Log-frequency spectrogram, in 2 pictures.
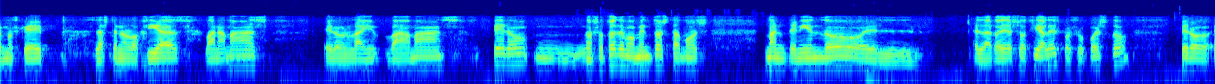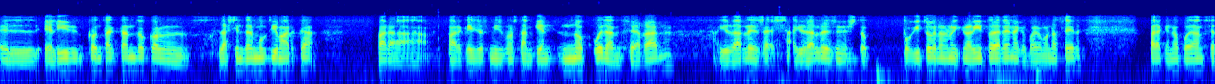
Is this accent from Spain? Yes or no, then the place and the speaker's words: yes; Alcoy, Valencian Community, Spain; de donde somos nosotros, que somos de Alcoy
